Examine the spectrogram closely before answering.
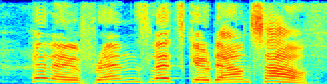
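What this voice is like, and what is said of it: Forced English accent. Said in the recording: “What's your like forced English accent? If you're trying to sound like Tracer from Overwatch.”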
